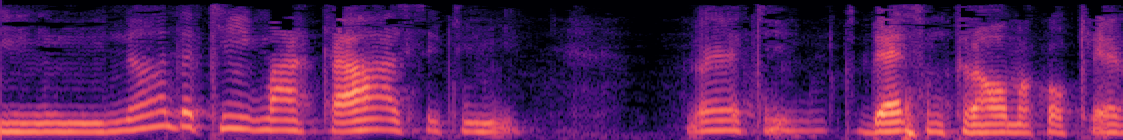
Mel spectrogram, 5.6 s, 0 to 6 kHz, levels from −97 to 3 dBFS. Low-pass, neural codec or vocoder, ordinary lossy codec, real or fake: 5.4 kHz; codec, 24 kHz, 1.5 kbps, HILCodec; MP3, 24 kbps; fake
